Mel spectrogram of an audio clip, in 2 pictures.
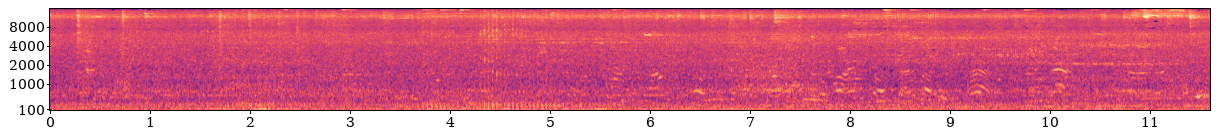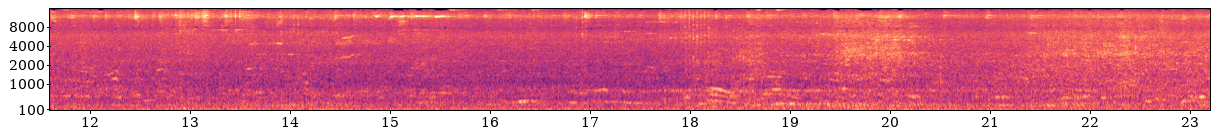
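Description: Traffic rumbles steadily on a busy road below.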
